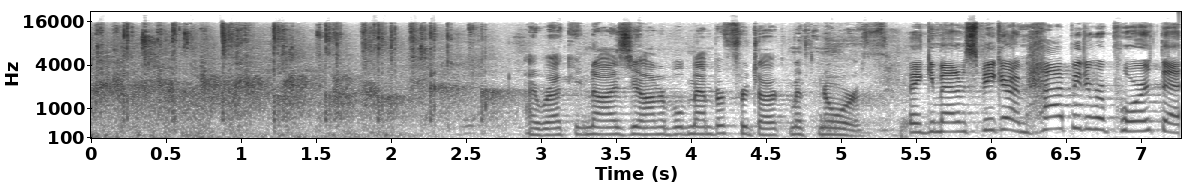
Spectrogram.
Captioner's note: applause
